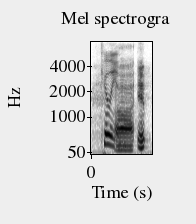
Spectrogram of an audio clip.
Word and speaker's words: Cillian: Killian.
